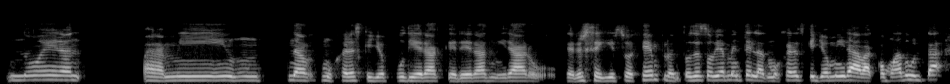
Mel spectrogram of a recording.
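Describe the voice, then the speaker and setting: A woman's voice: medium pitch, a little mellow, no echo. A woman psychologist giving a candid, emphatic personal talk to a support group. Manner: candid, emphatic, frank language. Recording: dull dry lo-fi recording.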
